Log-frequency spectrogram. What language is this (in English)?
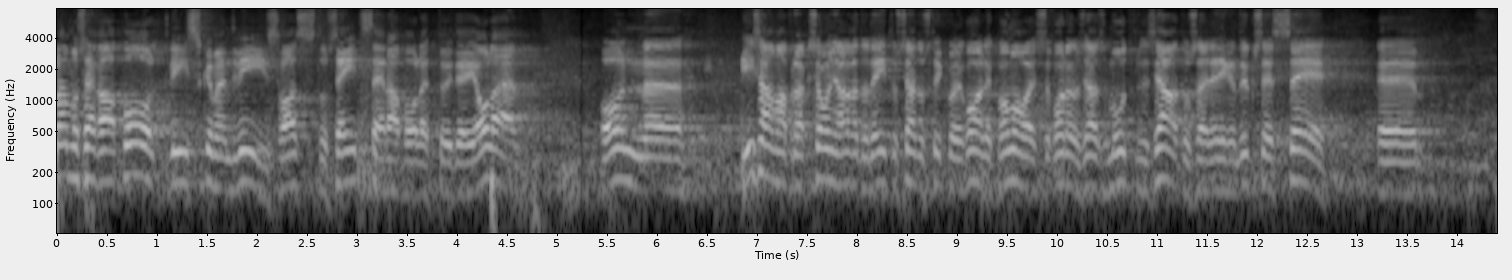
Estonian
